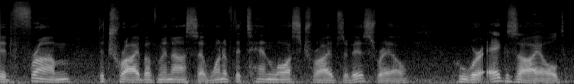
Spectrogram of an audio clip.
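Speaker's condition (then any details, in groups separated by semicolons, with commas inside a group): No condition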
